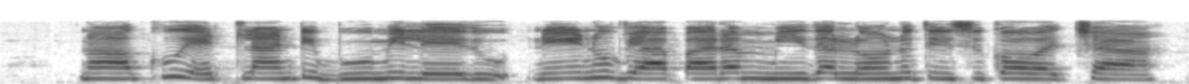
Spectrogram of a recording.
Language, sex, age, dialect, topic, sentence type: Telugu, female, 18-24, Southern, banking, question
